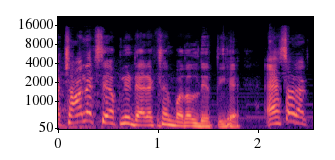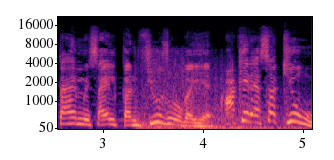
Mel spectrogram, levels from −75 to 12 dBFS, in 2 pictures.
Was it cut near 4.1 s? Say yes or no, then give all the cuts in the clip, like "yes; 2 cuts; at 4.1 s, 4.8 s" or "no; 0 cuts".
yes; 1 cut; at 4.1 s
